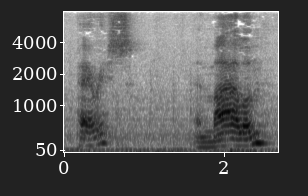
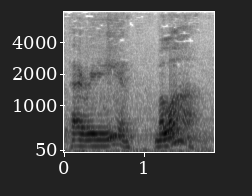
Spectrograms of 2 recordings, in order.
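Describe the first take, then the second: First: The names are pronounced the local Tennessee way. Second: The names are pronounced the European way. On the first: "those are not the European pronunciations" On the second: "it's Paris and Milan"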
